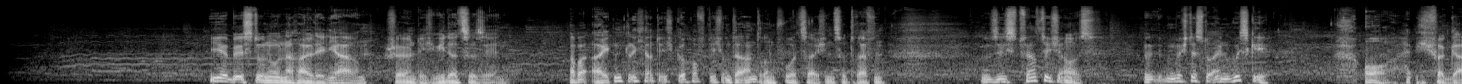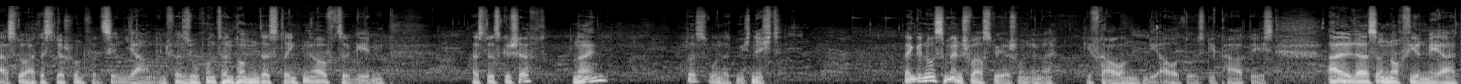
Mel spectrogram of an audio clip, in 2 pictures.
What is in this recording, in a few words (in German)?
hoerspiel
